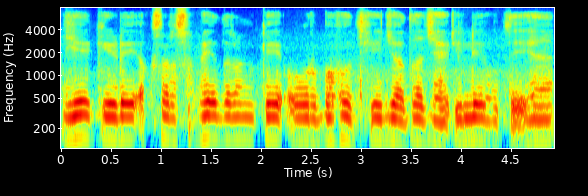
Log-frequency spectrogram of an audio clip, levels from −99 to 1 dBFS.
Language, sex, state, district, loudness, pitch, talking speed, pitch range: Hindi, male, Haryana, Rohtak, -15 LUFS, 140 Hz, 160 wpm, 135-140 Hz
